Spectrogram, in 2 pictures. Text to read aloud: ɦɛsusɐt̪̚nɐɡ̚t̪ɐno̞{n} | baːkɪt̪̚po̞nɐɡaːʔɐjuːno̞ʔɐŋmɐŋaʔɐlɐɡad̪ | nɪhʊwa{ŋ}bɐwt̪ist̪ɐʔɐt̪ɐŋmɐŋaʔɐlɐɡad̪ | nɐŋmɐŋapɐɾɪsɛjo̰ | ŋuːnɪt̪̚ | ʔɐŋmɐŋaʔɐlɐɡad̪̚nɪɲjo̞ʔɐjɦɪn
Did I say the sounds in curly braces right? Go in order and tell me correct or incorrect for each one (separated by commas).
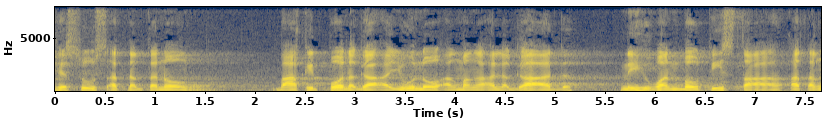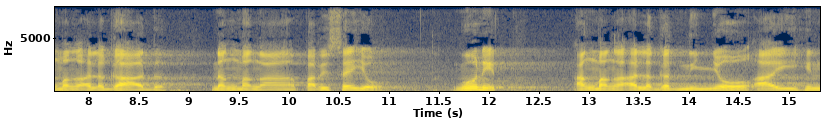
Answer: incorrect, incorrect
